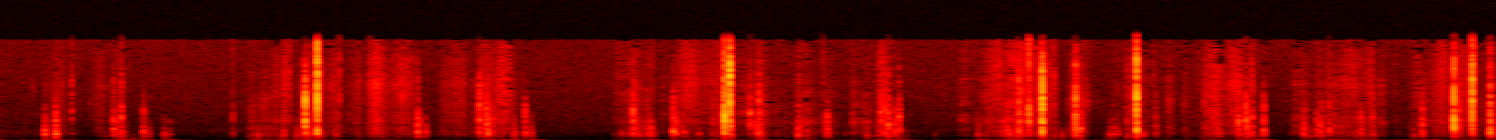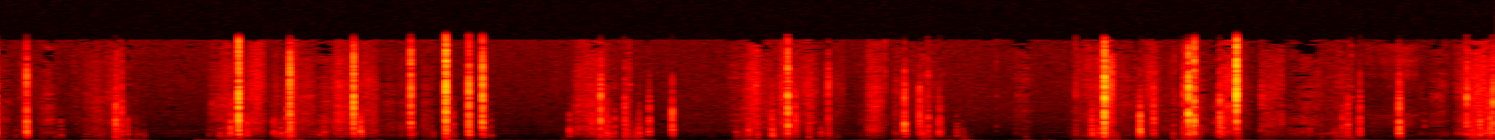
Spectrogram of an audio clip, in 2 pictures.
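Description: Fingertips tap and scratch an inflated, medium-sized green plastic-film air cushion, producing quiet bursts of dry, bright crinkling and crackling clicks. Short pauses separate the bursts, and a faint low hum runs steadily underneath.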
